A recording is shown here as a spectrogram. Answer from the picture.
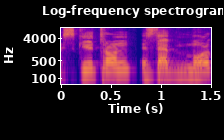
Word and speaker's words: SKILTRON: Gäste mit am Start, nämlich die zauberhafte Band SKILTRON. Did I pronounce that right? Perfect. I thought it would have a more Scandinavian ring to it when I say it. Like SKILTRON, is that more correct?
